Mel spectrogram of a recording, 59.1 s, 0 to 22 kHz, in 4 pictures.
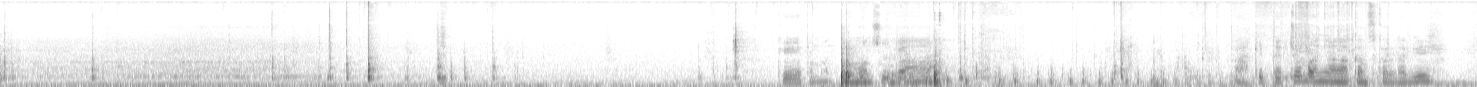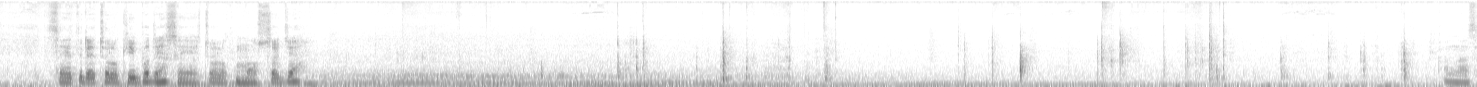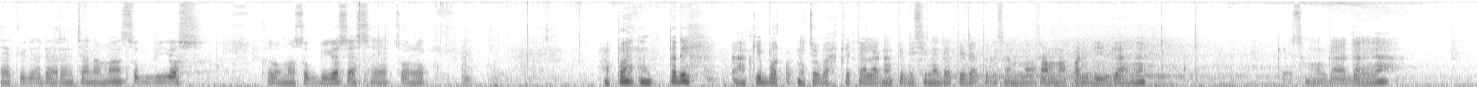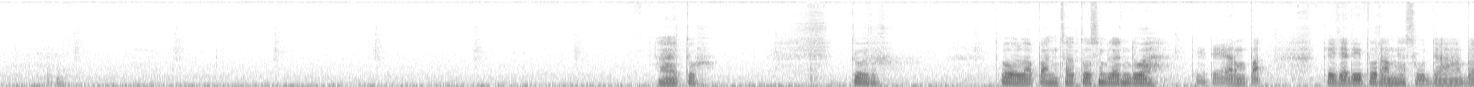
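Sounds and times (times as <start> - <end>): light plastic clicks and taps: 0.0 - 6.2, 6.9 - 14.0, 18.0 - 23.3, 24.0 - 29.3
screwdriver clicks and taps: 2.6 - 5.3.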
